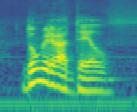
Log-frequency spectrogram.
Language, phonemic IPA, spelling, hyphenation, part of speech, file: Dutch, /ˌdɔ.ŋə.raːˈdeːl/, Dongeradeel, Don‧ge‧ra‧deel, proper noun, Nl-Dongeradeel.ogg
- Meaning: Dongeradeel (a former municipality of Friesland, Netherlands)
